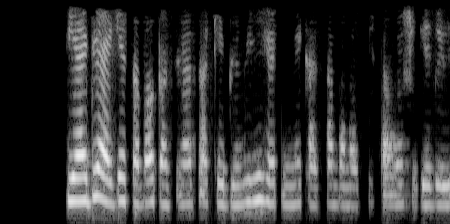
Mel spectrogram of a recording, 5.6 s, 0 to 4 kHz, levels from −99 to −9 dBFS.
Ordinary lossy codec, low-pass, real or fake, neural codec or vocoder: MP3, 32 kbps; 3.6 kHz; fake; codec, 44.1 kHz, 3.4 kbps, Pupu-Codec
